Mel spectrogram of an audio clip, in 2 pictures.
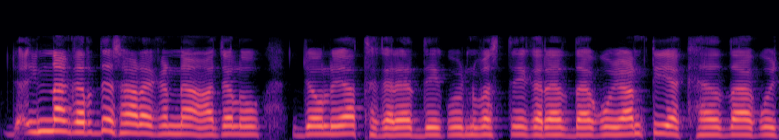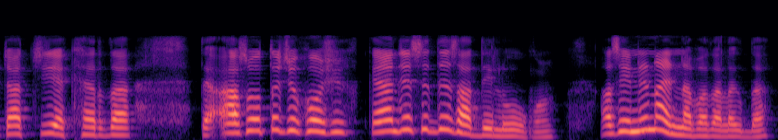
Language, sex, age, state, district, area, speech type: Dogri, female, 60+, Jammu and Kashmir, Udhampur, rural, spontaneous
